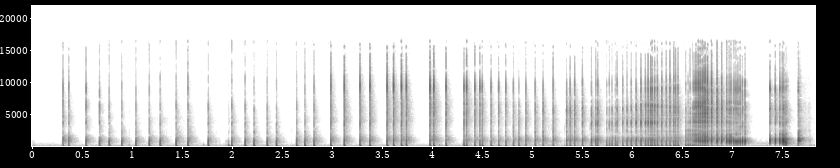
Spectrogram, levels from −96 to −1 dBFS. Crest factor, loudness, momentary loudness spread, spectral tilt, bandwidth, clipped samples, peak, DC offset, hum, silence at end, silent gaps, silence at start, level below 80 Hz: 30 dB; -44 LUFS; 14 LU; -3 dB/octave; 17 kHz; under 0.1%; -16 dBFS; under 0.1%; none; 0.1 s; none; 0.3 s; -64 dBFS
